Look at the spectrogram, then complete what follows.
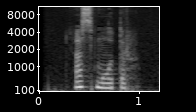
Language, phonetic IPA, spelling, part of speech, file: Russian, [ɐsˈmotr], осмотр, noun, Ru-осмотр.ogg
- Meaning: examination, inspection, (sightseeing) tour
